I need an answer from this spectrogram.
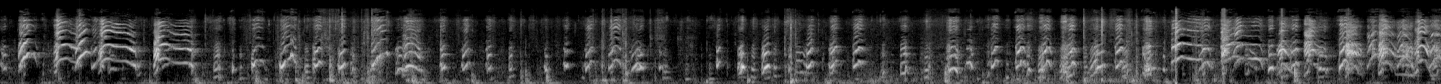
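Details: Dense, near-continuous chorus of squeaks, yips and whimpers from Flute's three-week-old pups as they nurse and play, several voices overlapping, with rapid irregular repetition throughout.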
